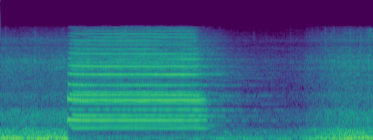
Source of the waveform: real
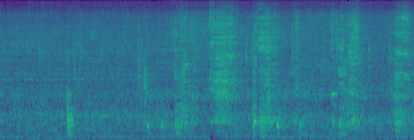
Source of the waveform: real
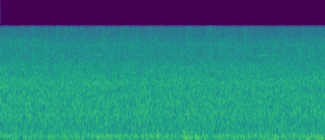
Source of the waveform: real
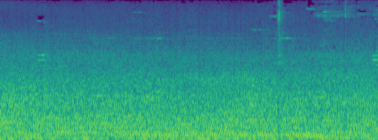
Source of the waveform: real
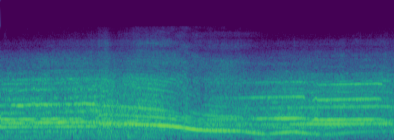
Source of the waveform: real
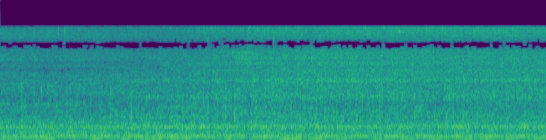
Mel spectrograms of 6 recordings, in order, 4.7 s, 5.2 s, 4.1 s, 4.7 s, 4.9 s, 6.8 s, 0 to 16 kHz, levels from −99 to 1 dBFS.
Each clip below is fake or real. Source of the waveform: real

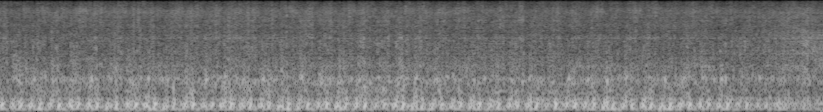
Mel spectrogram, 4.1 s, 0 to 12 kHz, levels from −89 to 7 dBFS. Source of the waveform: fake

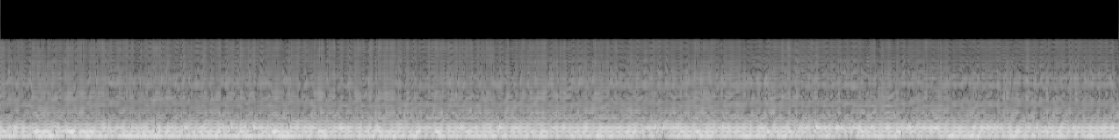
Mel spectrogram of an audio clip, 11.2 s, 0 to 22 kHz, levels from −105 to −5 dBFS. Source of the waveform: fake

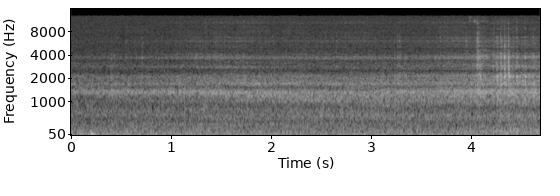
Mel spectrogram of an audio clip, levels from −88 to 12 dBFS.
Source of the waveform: real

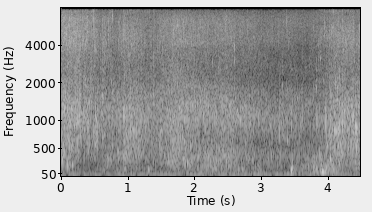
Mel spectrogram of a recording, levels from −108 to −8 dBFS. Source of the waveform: real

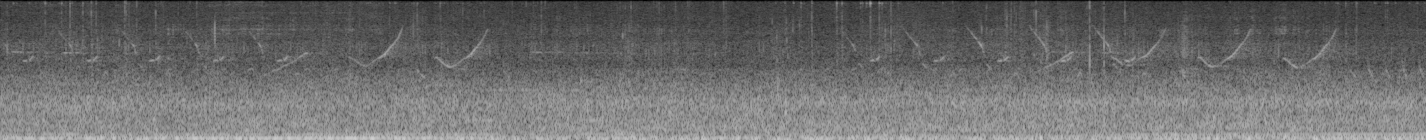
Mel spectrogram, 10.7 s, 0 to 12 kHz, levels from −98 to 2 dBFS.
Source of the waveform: real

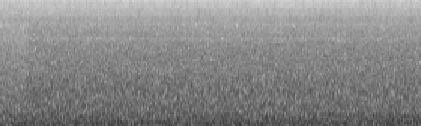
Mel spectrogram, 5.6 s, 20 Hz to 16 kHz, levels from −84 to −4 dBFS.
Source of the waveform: real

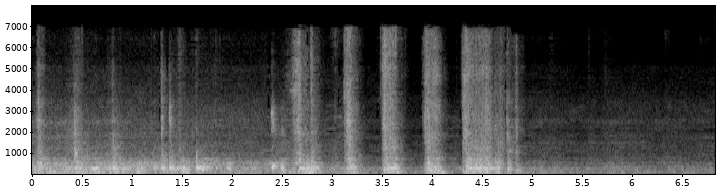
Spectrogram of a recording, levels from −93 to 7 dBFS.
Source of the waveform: fake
